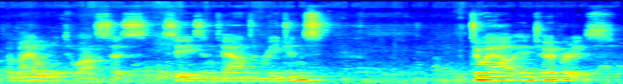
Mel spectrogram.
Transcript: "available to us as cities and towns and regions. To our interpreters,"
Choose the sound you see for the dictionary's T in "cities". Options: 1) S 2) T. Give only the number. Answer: 2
